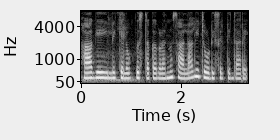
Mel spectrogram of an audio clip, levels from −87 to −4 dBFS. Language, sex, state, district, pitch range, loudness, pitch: Kannada, female, Karnataka, Bidar, 205-225 Hz, -17 LUFS, 215 Hz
